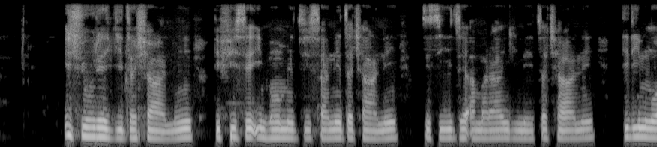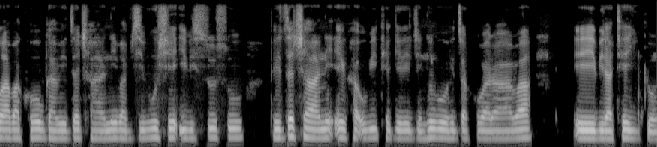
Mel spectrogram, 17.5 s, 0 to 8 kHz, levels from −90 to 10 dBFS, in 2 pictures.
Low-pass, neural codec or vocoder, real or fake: 7.2 kHz; none; real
